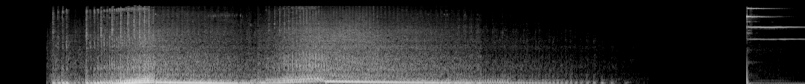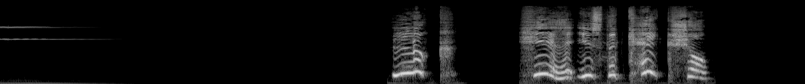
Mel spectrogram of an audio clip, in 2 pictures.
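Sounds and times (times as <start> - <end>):
car engine revving: 0.5 - 6.3
bright ding: 7.5 - 9.4
speech: 13.6 - 15.2.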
